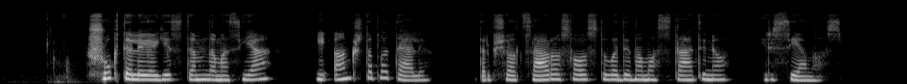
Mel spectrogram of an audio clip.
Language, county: Lithuanian, Kaunas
